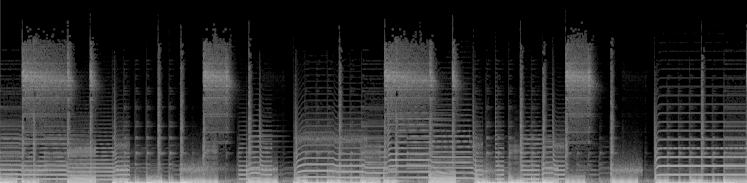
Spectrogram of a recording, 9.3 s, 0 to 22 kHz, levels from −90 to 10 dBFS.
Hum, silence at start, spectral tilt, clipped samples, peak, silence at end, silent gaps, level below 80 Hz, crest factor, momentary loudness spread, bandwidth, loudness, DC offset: none; 0 s; -7 dB/octave; under 0.1%; 0 dBFS; 0 s; none; -20 dBFS; 14 dB; 6 LU; 17 kHz; -17 LUFS; under 0.1%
